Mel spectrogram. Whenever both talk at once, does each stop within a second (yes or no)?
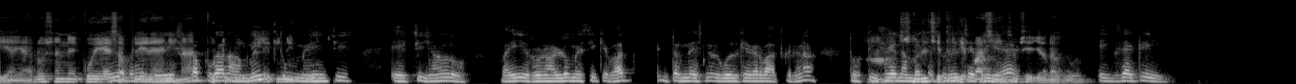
no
